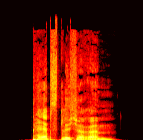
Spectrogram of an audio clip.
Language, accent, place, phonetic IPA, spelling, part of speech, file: German, Germany, Berlin, [ˈpɛːpstlɪçəʁəm], päpstlicherem, adjective, De-päpstlicherem.ogg
- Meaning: strong dative masculine/neuter singular comparative degree of päpstlich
